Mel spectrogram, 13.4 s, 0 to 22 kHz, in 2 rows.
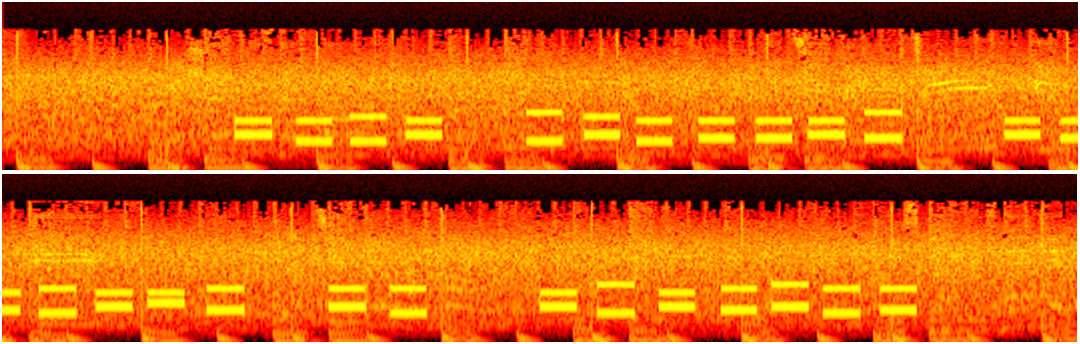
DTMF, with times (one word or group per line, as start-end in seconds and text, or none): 1.4-2.7 7127
3.3-5.6 3814476
6.3-8.2 7427*5
8.8-9.4 82
10.1-12.4 7375925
